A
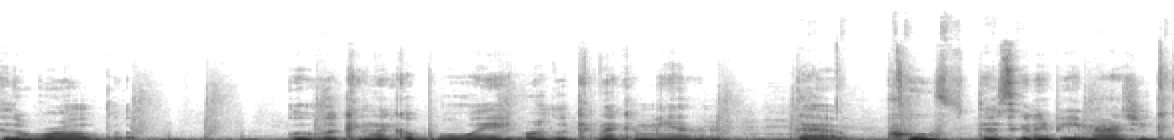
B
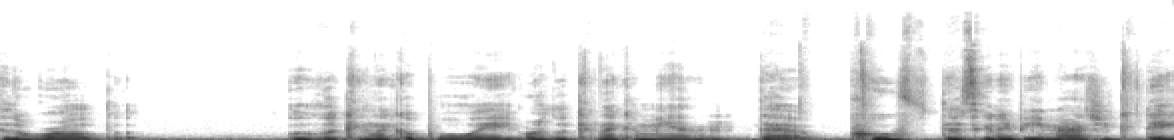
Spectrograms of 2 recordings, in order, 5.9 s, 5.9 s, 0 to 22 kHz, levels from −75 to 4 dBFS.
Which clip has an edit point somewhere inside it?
B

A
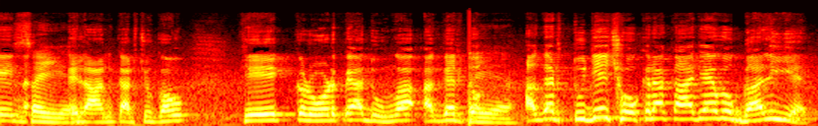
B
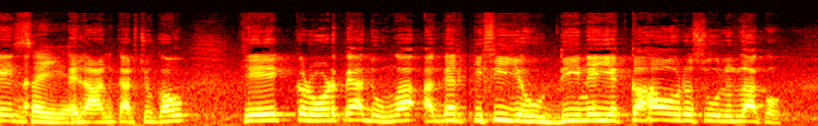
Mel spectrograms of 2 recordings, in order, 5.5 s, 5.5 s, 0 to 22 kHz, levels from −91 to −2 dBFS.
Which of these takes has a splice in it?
A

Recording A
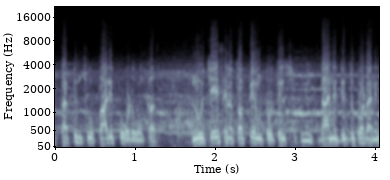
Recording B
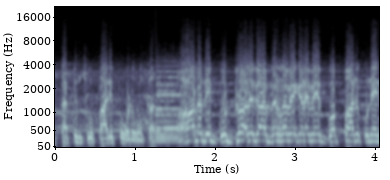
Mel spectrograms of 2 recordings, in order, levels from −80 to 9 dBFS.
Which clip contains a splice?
B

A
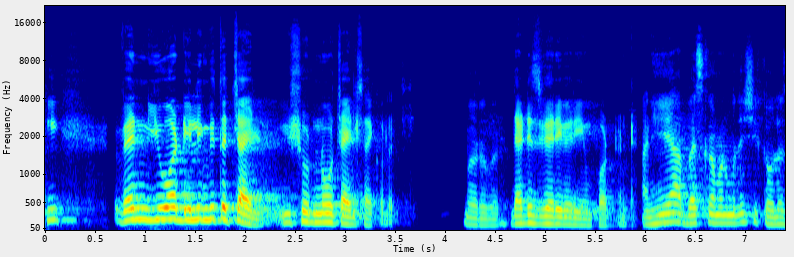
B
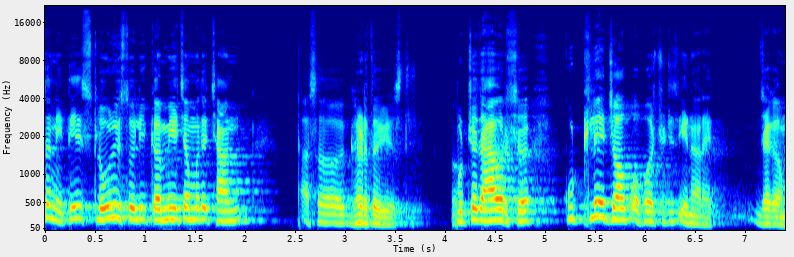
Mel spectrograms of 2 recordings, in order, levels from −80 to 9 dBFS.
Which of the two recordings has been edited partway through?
B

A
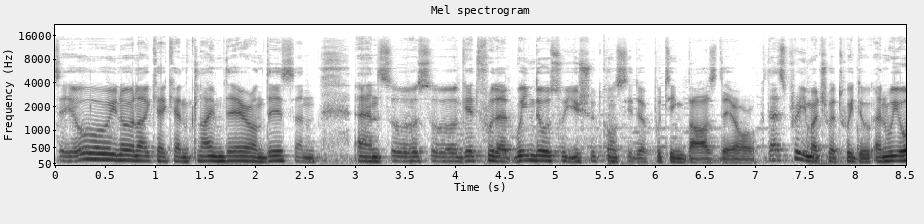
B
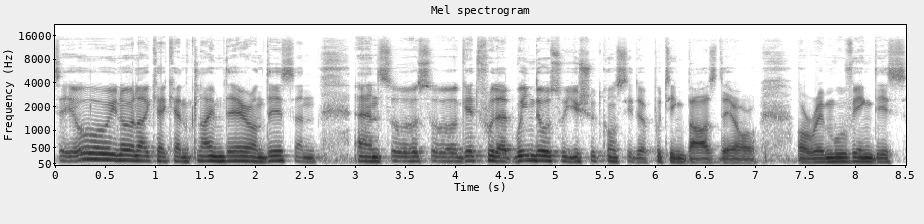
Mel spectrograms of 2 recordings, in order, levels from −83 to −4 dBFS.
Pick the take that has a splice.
A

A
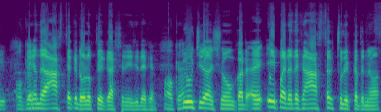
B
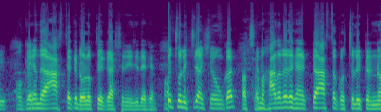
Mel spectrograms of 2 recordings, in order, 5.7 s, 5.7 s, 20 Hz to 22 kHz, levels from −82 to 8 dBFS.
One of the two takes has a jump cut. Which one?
B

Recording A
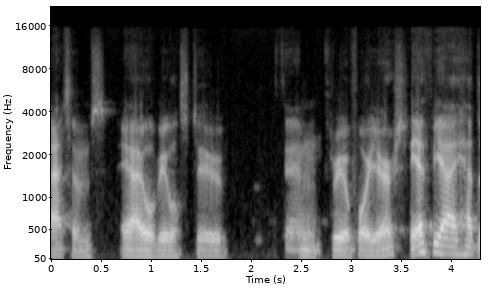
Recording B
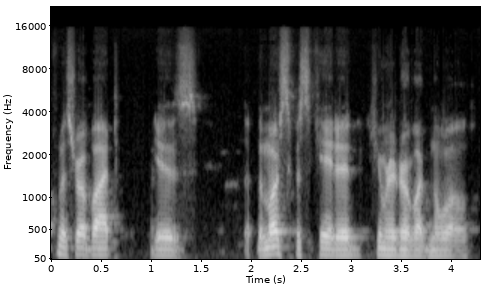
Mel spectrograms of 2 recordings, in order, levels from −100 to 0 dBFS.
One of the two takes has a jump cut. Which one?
A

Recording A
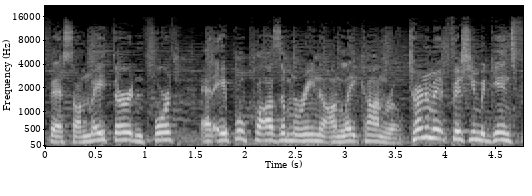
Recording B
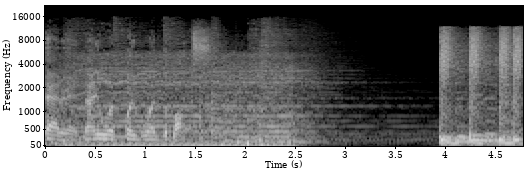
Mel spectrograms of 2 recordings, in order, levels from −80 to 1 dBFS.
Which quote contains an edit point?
B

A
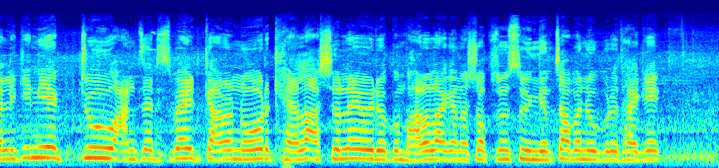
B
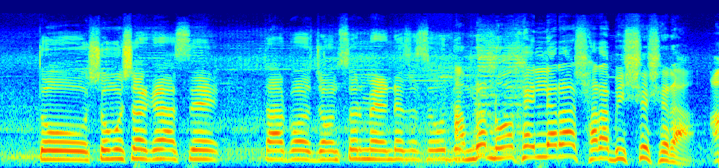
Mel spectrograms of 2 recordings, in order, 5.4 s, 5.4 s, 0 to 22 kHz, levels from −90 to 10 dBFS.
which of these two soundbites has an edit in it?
B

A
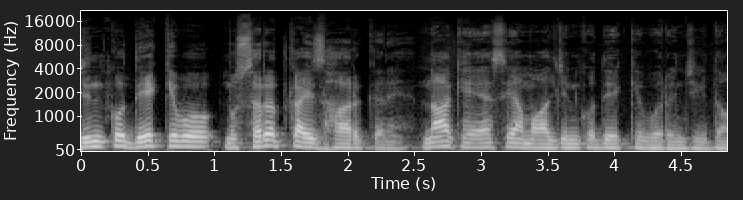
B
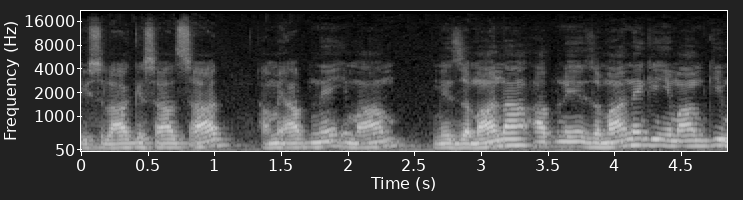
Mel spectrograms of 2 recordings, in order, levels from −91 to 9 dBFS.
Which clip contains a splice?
A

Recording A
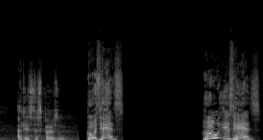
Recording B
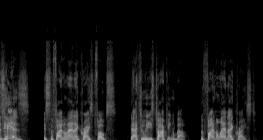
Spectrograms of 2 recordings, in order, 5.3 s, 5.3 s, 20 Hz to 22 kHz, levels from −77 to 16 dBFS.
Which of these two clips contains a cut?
A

